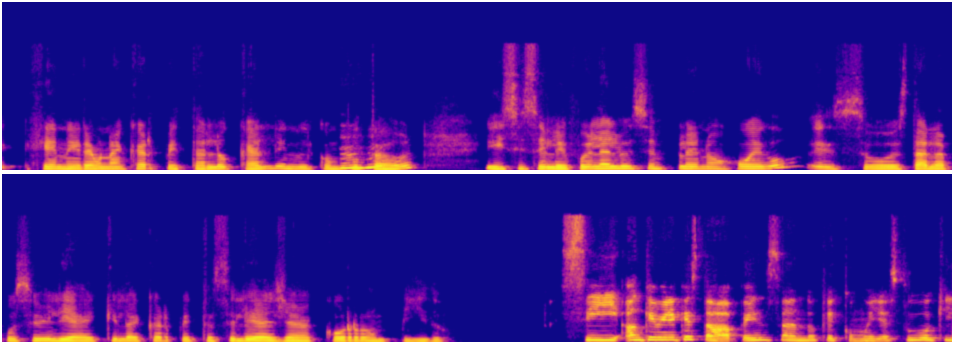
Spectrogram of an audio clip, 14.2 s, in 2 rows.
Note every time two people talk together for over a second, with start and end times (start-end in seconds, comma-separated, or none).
none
